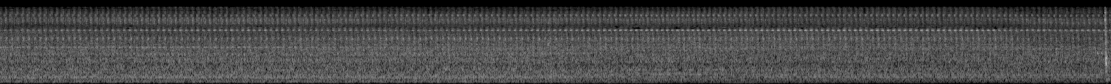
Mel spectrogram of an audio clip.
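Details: Scion FR-S at idle: high thin chirp about three times a second tracking engine rotation, from under the hood; source undetermined.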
